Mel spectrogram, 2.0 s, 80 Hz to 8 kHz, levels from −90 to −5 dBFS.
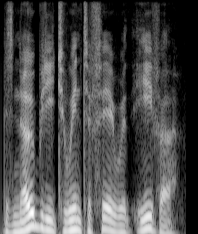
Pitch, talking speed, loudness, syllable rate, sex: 115 Hz, 210 wpm, -18 LUFS, 7.7 syllables/s, male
